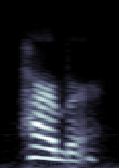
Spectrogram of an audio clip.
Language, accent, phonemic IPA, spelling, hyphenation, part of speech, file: English, US, /ˈhɑɹbɚ/, harbor, har‧bor, noun / verb, En-us-harbor.ogg
- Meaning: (noun) 1. Any place of shelter 2. A sheltered expanse of water, adjacent to land, in which ships may anchor or dock, especially for loading and unloading 3. A mixing box for materials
